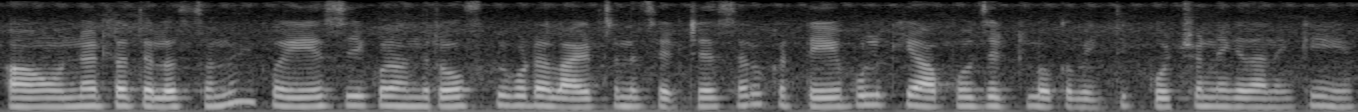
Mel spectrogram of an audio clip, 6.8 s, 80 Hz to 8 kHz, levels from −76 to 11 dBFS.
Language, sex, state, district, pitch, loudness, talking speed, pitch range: Telugu, female, Andhra Pradesh, Annamaya, 190 Hz, -19 LUFS, 205 wpm, 180-200 Hz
